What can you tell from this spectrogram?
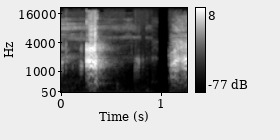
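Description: A dog barks twice, loud, with a brief pause between the two sharp barks; no one speaks.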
